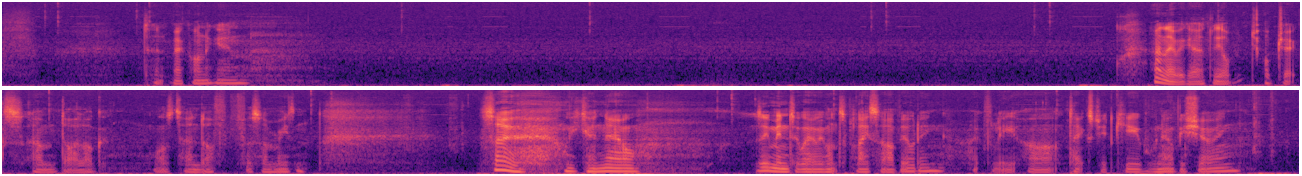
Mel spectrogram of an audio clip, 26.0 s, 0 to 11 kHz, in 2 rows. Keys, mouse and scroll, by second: 0.6 click, 1.5 click, 5.9 click, 8.8 click, 10.5 click, 13.5 click, 16.1 click, 16.5-17.6 scroll, 20.3 alt+right click, 21.4 alt+click, 23.5 click, 25.4-25.9 typing.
